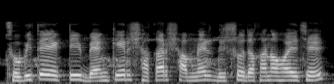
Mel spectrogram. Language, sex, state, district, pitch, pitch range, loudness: Bengali, male, West Bengal, Cooch Behar, 200 Hz, 185-215 Hz, -15 LUFS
